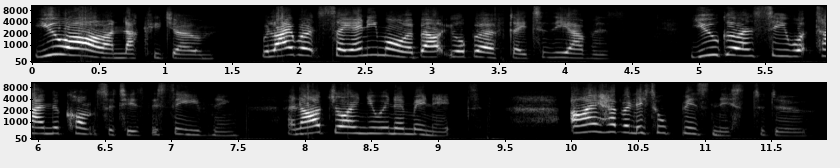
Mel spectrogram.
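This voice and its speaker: Eager headstrong little schoolgirl in a 70s radio play, high bright voice, very emphatic. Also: lively intonation, normal speed, full character voice. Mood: cheerful, coaxing. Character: headstrong, impulsive, good-hearted schoolgirl of about eleven. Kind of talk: 1970s full-cast children's radio play acting.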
